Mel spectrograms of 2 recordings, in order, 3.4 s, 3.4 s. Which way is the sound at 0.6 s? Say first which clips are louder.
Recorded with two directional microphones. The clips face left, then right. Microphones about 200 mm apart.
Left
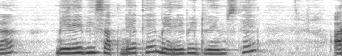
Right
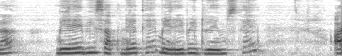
Left 4 dB; 35° left (ahead or behind).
